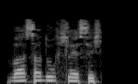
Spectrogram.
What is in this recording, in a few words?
"wasserdurchlässig", German; adjectives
